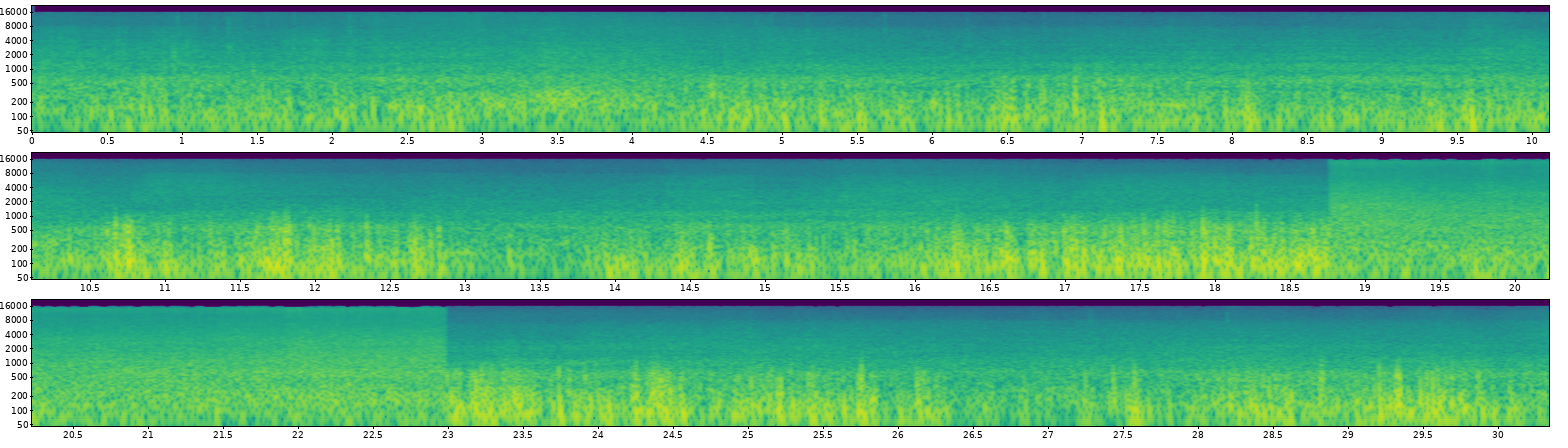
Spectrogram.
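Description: Gulf of Mexico surf breaking and washing up the beach, with wind buffeting the phone's microphone in gusts. About two-thirds of the way through, a hiss sets in abruptly, lasts about four seconds and cuts off just as abruptly.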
